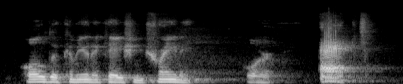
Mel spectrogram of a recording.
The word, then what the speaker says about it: ACT: Alda Communication Training, or ACT. You got to say it like that.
